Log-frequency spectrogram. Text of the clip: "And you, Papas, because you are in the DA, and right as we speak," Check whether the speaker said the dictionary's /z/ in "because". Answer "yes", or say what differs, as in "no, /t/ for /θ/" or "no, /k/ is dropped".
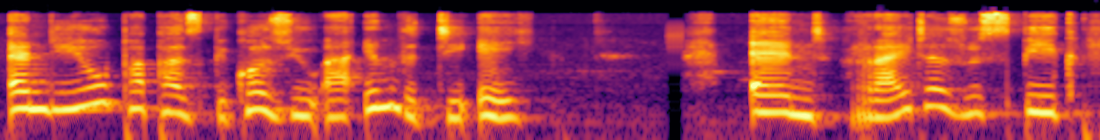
yes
